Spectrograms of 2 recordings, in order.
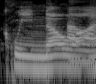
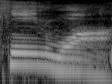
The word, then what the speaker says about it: quinoa: now when i first saw it i was pronouncing it quinoa queen noah a lot of people do that quinoa and it's healthy why it is so healthy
